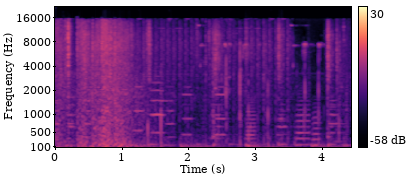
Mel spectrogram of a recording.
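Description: Rapid bursts of SCAR rifle gunfire in the Free Fire battle-royale game crackle loud and close, with dense volleys and game effect tones.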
